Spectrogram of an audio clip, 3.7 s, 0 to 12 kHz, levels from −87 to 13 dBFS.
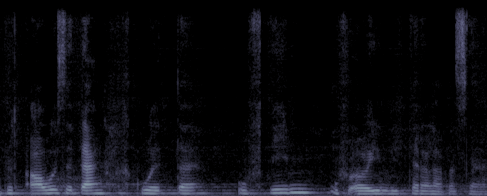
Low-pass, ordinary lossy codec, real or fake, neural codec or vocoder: none; none; fake; codec, 24 kHz, 6 kbps, HILCodec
